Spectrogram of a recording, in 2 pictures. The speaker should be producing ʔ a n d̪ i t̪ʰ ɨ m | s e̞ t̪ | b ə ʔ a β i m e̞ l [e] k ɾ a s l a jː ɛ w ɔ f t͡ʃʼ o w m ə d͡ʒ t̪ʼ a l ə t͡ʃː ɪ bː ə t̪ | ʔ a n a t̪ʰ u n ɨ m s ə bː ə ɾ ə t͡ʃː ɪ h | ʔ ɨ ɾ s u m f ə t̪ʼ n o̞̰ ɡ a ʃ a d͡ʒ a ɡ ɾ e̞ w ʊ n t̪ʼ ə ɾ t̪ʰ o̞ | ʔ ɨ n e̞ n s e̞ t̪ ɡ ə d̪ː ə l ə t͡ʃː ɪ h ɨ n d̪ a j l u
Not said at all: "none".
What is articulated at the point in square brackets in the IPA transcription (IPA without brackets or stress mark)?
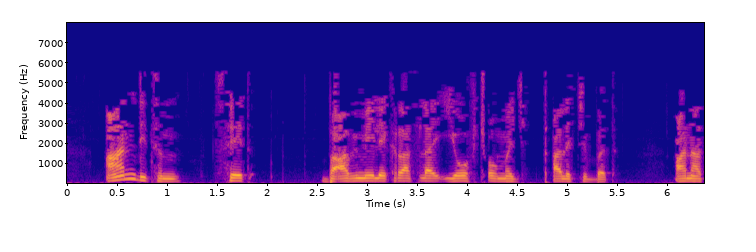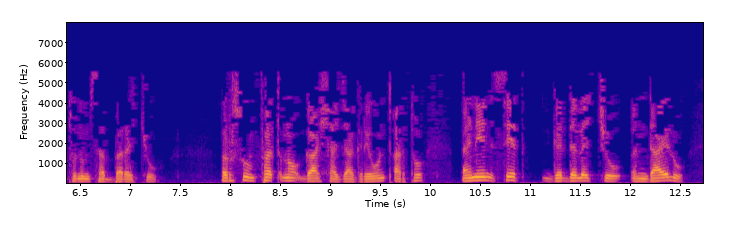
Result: e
